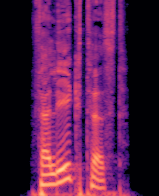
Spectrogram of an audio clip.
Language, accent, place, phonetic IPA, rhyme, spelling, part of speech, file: German, Germany, Berlin, [fɛɐ̯ˈleːktəst], -eːktəst, verlegtest, verb, De-verlegtest.ogg
- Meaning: inflection of verlegen: 1. second-person singular preterite 2. second-person singular subjunctive II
